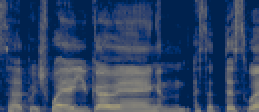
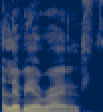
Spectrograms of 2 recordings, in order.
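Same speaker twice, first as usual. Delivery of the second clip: mock seductive, put-on sexy voice. Saying a name when asked for it: put-on sexy voice. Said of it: "Give me your names in the most sexy voice".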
